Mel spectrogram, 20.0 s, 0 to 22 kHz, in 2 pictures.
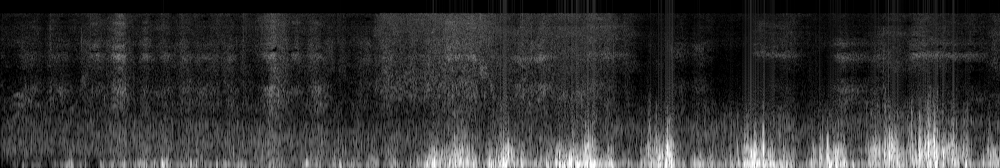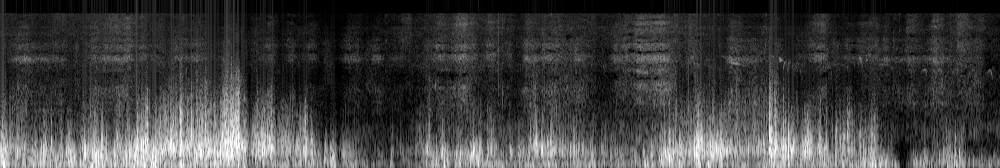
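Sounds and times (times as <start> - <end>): wind buffeting microphone: 0.5 - 20.0.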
